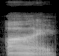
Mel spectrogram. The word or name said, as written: eye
